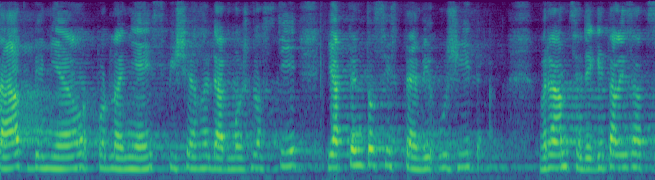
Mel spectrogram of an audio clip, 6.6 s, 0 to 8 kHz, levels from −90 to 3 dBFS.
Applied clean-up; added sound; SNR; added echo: neural separator model SepFormer DNS4.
